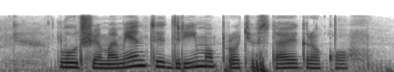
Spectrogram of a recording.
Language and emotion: Russian, neutral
